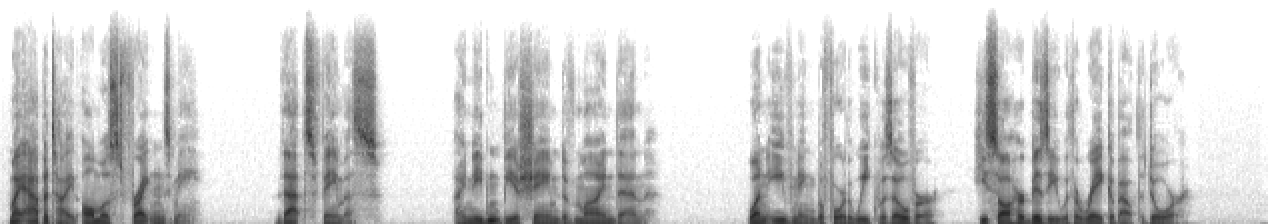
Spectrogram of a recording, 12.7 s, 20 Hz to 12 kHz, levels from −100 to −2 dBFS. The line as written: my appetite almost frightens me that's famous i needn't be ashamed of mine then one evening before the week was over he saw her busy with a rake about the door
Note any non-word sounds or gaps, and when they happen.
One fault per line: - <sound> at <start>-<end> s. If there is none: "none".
none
